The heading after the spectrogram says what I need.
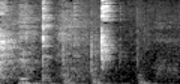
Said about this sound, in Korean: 내가 거실에 매트리스 필 테니까 넌 찻잔하고 접시 좀 씻어줄래?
